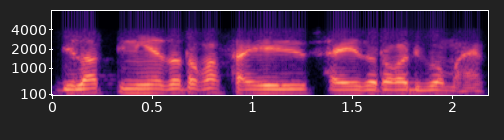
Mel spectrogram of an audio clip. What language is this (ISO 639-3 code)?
asm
